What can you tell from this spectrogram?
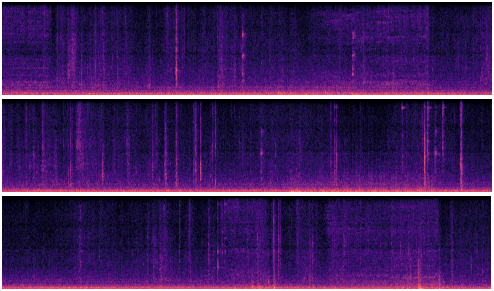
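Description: A small fishing boat's engine running steadily, its note shifting now and then, with scattered clicks and knocks from gear being worked on deck.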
